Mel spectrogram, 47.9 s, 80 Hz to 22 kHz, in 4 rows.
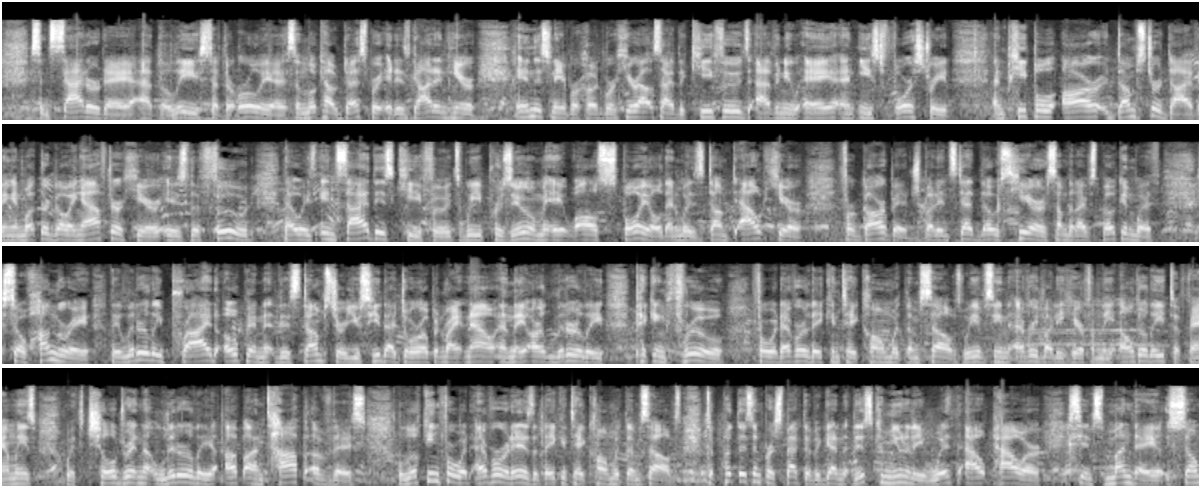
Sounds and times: Speech: 0.0s - 47.8s.

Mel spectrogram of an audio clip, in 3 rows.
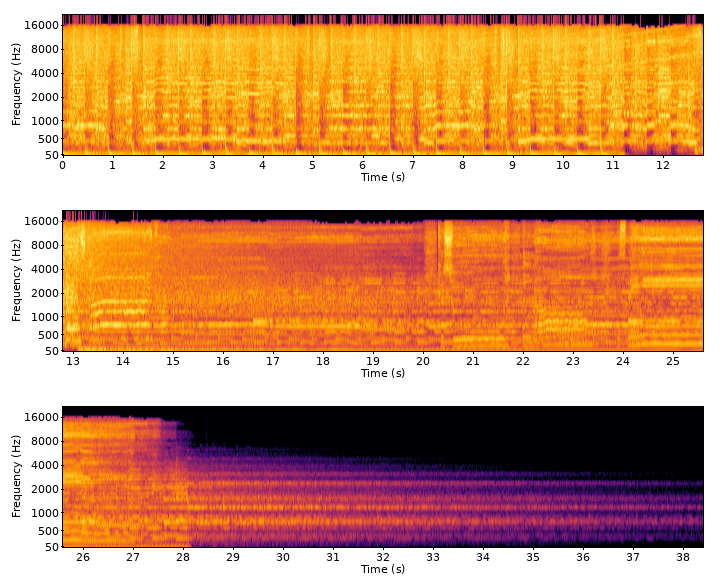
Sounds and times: Ambient music: 0.0s - 35.4s.

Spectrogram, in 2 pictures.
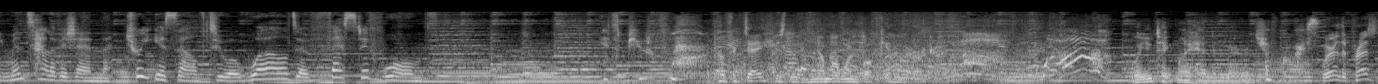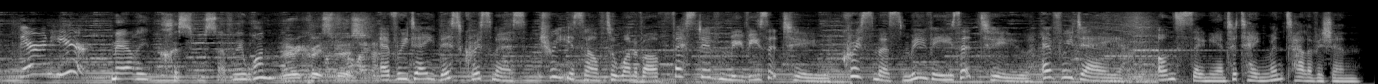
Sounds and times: Music: 0.0s - 27.5s.

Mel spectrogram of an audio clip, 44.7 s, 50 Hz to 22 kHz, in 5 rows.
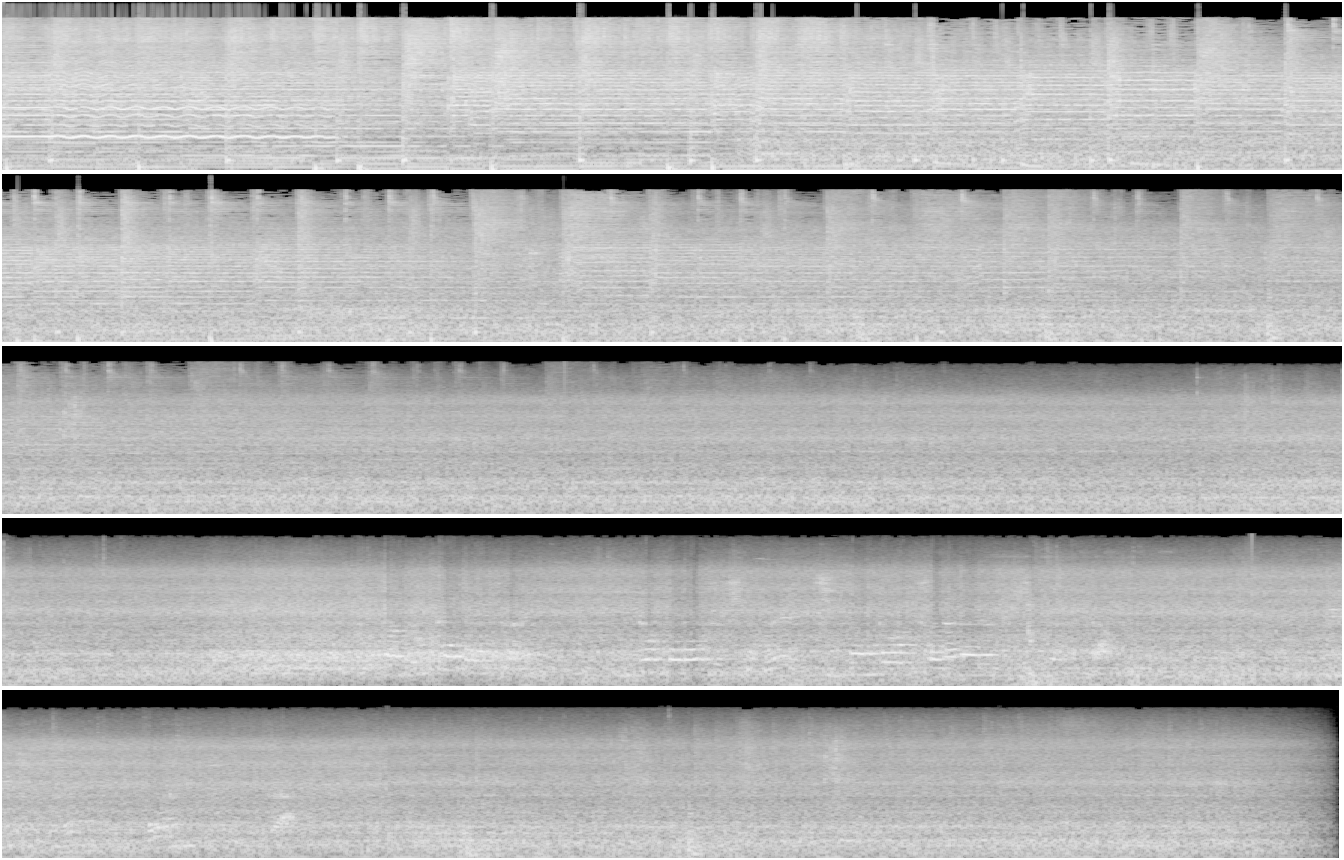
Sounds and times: Railroad car, train wagon: 0.0s - 44.6s
Train: 0.0s - 44.6s
Clickety-clack: 11.8s - 21.3s, 38.7s - 41.5s.

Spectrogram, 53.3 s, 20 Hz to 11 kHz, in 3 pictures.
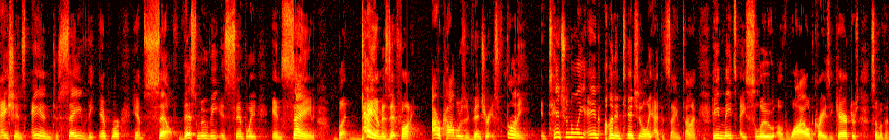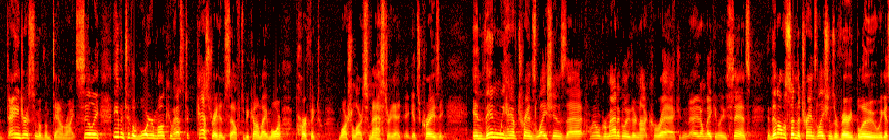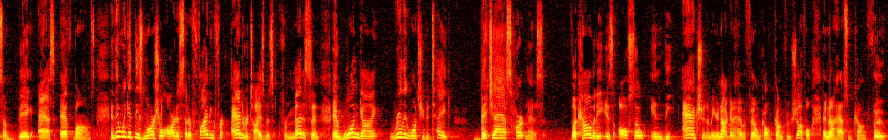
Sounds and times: Speech: 0.0s - 53.3s.

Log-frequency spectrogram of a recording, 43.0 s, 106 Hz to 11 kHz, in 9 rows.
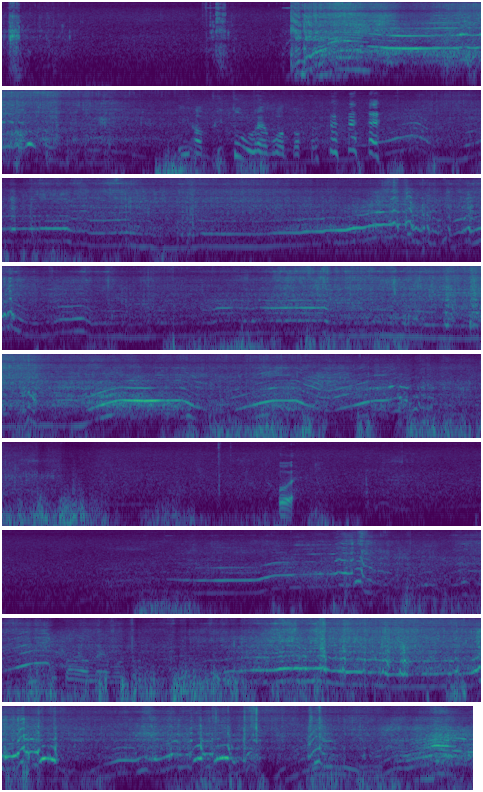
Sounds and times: Motorboat, speedboat: 0.0s - 0.9s, 1.9s - 25.3s, 29.7s - 43.0s
Wind noise (microphone): 5.8s - 7.5s, 8.2s - 11.5s, 14.8s - 27.6s, 30.0s - 43.0s.

